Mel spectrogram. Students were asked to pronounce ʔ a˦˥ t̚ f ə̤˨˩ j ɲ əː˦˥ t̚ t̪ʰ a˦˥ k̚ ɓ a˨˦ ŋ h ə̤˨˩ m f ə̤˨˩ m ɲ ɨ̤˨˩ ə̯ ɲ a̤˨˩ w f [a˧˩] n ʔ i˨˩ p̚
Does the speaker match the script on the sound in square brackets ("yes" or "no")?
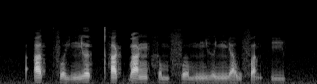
no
